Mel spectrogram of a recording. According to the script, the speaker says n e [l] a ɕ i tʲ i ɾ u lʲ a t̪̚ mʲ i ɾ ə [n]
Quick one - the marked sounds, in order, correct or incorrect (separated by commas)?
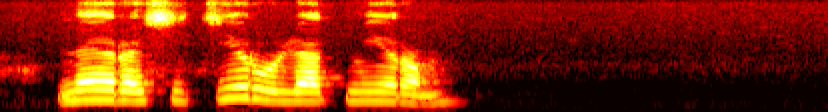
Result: incorrect, incorrect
